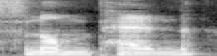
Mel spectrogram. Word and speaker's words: Phnom Penh: I can never pronounce this one, but I think it's Phnom Penh.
